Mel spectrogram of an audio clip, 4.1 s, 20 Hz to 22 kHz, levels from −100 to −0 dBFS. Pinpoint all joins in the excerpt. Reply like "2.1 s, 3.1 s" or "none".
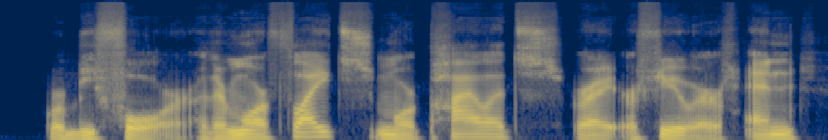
1.4 s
